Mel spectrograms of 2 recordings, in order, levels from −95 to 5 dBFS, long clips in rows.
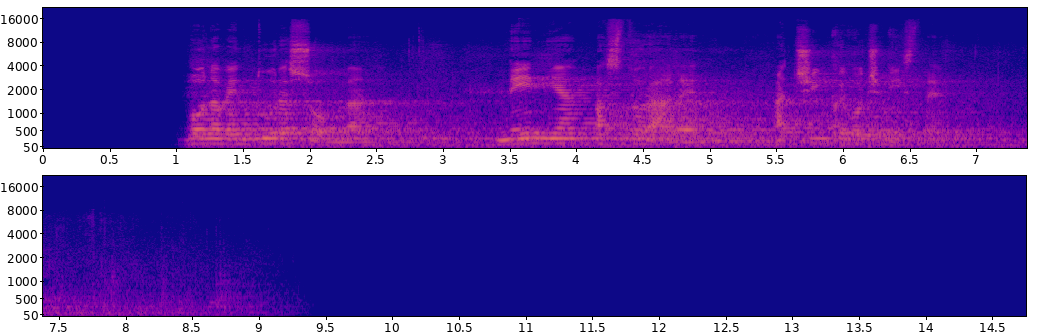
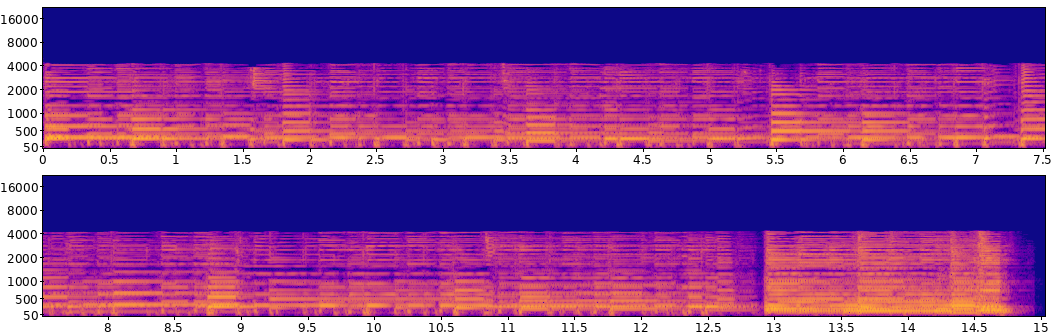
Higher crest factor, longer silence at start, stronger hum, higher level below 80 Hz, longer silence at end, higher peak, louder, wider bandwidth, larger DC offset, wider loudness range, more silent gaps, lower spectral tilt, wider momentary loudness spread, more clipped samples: about the same, 22 dB vs 18 dB; first, 1.05 s vs 0 s; neither; second, -68 dBFS vs -48 dBFS; first, 5.8 s vs 0.25 s; second, -24 dBFS vs -2 dBFS; second, -42 LUFS vs -21 LUFS; first, 15.5 kHz vs 4.5 kHz; neither; first, 15 LU vs 5 LU; neither; second, -3.5 dB/octave vs -10.5 dB/octave; first, 21 LU vs 10 LU; neither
